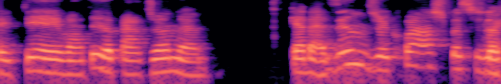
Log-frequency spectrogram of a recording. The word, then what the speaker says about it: Kabat-Zinn: hein, ça a été inventé là, par John Kabat-Zinn, je crois, hein, je ne sais pas si je le Ouais, prononce bien. c'est ça, Kabat-Zinn, ouais.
